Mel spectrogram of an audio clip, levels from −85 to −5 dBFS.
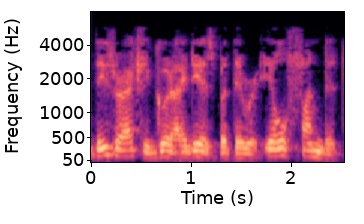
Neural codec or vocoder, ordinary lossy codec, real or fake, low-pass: vocoder, 22.05 kHz, 80 mel bands, Vocos; MP3, 24 kbps; fake; 7.2 kHz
